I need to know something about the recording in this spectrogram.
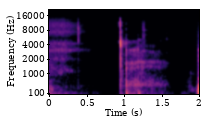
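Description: A single sharp mouth click about a second in, followed by a short soft intake of breath, picked up close on a studio microphone.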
